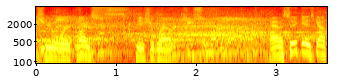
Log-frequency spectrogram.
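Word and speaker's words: Anosike: Yeah, and it's funny because in Tennessee, she's Anasike. She makes it to the WNBA and she becomes Anasike. And they said, well, you know, changing the pronunciation, but she said all along, I'm from Staten Island, pronounce it Anasike.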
